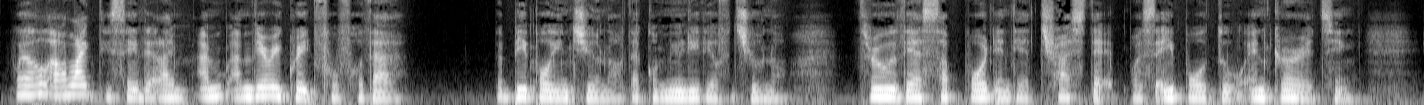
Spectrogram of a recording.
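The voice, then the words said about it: Speaks with a noticeable accent. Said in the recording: “people try to understand me with my accent”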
